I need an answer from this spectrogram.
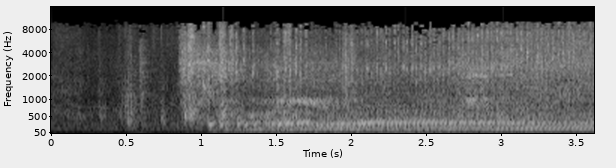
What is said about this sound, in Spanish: Se monta en su moto.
